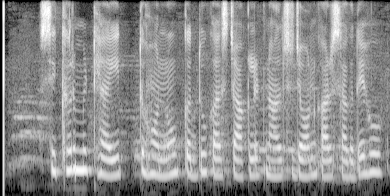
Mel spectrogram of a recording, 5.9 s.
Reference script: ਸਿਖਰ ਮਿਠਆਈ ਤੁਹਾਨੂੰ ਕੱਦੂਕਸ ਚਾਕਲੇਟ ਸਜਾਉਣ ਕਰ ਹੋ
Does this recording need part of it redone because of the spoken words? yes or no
yes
